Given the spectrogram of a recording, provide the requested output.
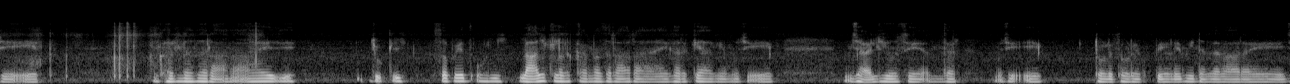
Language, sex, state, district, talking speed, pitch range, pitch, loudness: Bhojpuri, male, Bihar, Saran, 170 wpm, 120-135 Hz, 130 Hz, -22 LUFS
